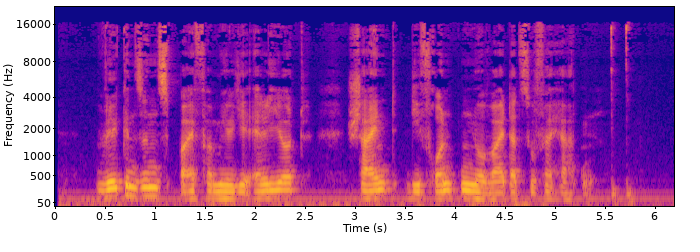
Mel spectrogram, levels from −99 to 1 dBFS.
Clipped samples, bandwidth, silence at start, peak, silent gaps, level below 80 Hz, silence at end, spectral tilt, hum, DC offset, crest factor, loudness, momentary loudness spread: under 0.1%; 17 kHz; 0.05 s; -4 dBFS; none; -46 dBFS; 0.4 s; -4.5 dB/octave; none; under 0.1%; 18 dB; -20 LUFS; 14 LU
